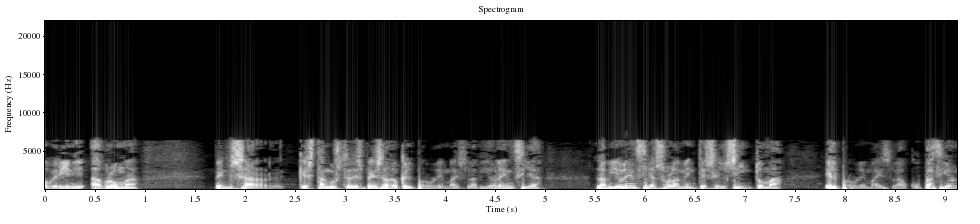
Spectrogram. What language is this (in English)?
Spanish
